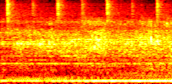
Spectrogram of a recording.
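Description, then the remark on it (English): Jeffrey Epstein's private propeller plane, known as the Lolita Express, drones steadily, a deep constant engine hum with faint rhythmic pulsing on top. No voices are heard. “Like Sheldon, Jeffrey Epstein had a private plane that he used to transport the girls to his private island.”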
